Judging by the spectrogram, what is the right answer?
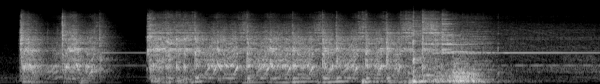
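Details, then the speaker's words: Toyota 1UZ-FE non-VVTi V8 test-run on an immobilizer-equipped ECU with the igniter outputs swapped: cranks, catches and runs with an uneven, stumbling beat as if the timing is out, with smoke from the exhaust. Fix is to swap the igniter outputs back. "and they do that see it feels like the timing's out that's when the igniter is around the wrong way"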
